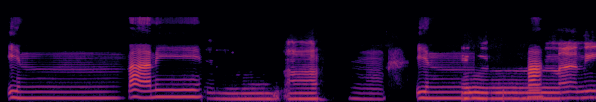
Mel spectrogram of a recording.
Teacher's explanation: nun dan mim yang bertasydid itu dia bacanya harus mendengung lama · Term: ghunah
